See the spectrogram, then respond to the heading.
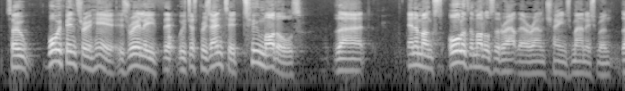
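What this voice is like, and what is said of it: British accent. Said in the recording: “find someone with a British accent and they'll hypnotize the audience ... you can actually understand my accent.”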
